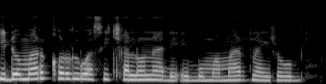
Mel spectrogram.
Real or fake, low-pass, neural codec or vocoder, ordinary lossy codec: real; 9.9 kHz; none; none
